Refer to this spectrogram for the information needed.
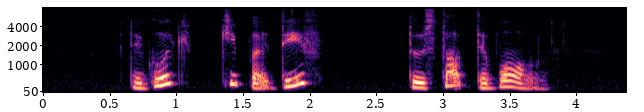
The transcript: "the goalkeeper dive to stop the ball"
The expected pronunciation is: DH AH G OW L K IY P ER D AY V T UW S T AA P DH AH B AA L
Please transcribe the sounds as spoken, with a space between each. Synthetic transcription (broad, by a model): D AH G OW K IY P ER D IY F T UW S T AA P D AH B AA L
